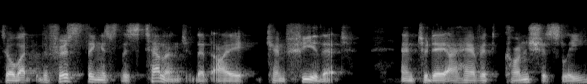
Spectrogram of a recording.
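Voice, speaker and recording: A man's fairly low voice with a non-native accent, moderate pace and ordinary pitch variation. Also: quiet background. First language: not English. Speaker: business consultant. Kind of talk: interview. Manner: halting.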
